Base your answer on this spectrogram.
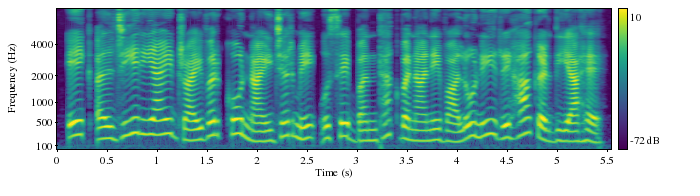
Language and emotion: Hindi, neutral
